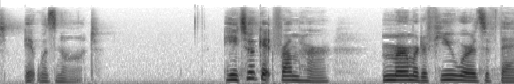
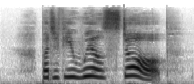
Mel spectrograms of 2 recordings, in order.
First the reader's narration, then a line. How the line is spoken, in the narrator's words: cried Margaret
